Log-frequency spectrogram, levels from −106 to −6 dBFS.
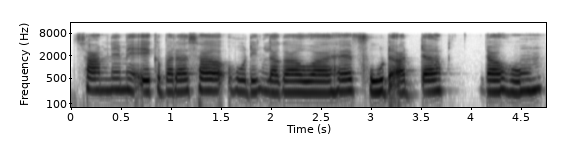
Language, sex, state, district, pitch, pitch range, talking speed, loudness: Hindi, female, Odisha, Khordha, 220 Hz, 210-230 Hz, 175 wpm, -16 LUFS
